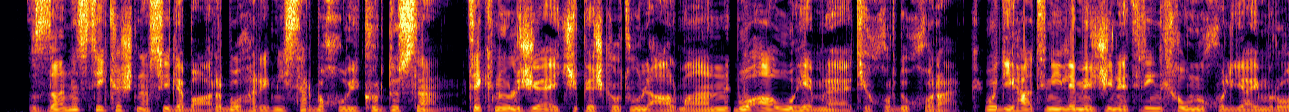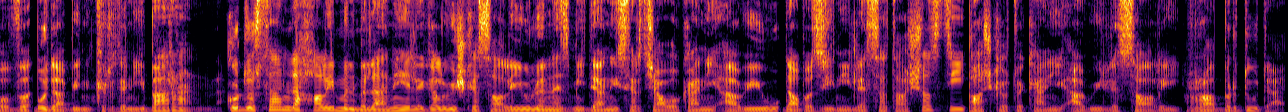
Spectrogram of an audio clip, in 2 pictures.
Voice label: Sorani Commercial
